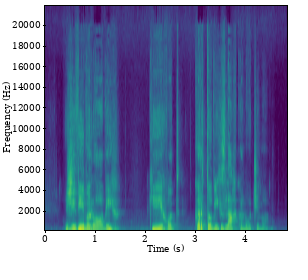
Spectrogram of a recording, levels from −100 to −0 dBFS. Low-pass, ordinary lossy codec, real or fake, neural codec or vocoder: none; none; fake; codec, 44.1 kHz, 2.6 kbps, SNAC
